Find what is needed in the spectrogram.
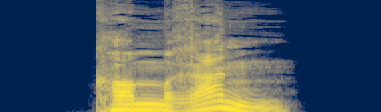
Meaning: singular imperative of rankommen
- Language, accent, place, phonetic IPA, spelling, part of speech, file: German, Germany, Berlin, [ˌkɔm ˈʁan], komm ran, verb, De-komm ran.ogg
